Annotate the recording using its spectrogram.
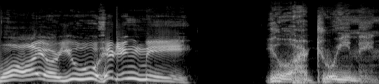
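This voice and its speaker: A man's growling put-on character voice, high in pitch, at a very slow pace. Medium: read story. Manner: gruff, quarrelsome.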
